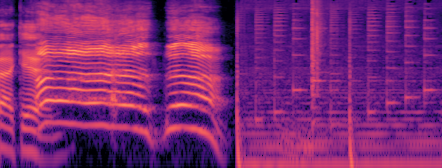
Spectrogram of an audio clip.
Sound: yelling; chill music

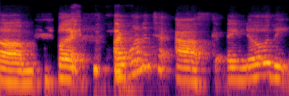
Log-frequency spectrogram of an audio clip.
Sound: laughs

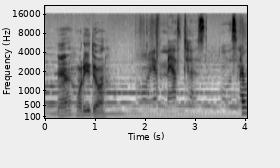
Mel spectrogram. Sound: on phone

